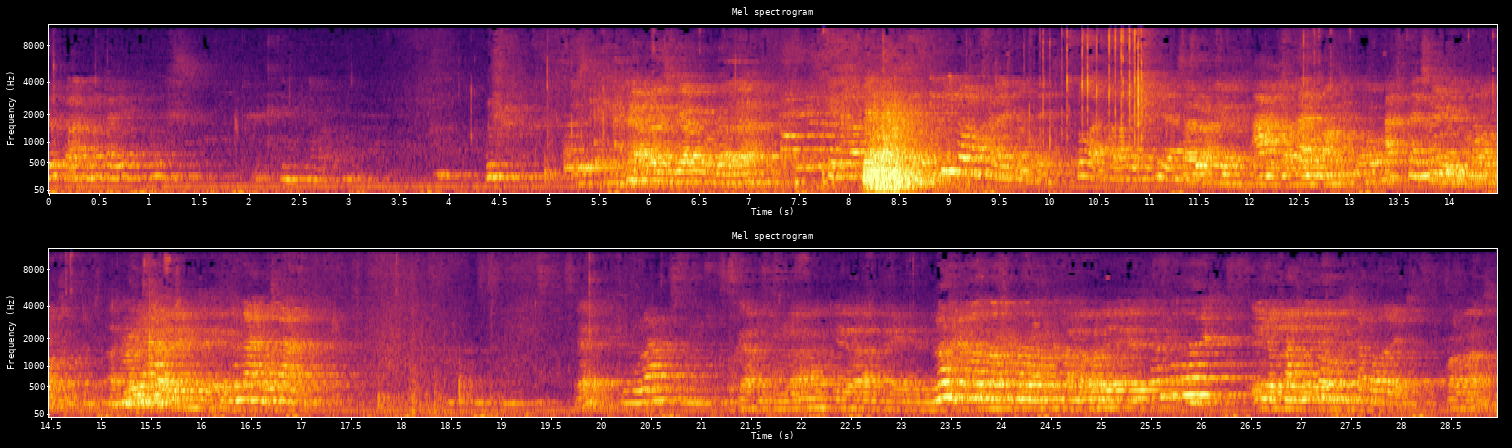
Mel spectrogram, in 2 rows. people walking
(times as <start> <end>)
5.0 6.2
